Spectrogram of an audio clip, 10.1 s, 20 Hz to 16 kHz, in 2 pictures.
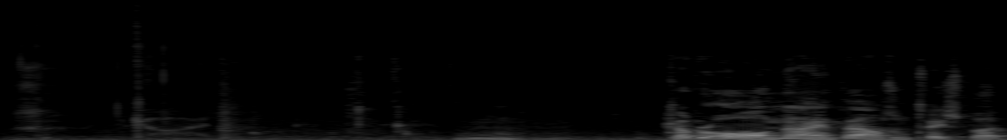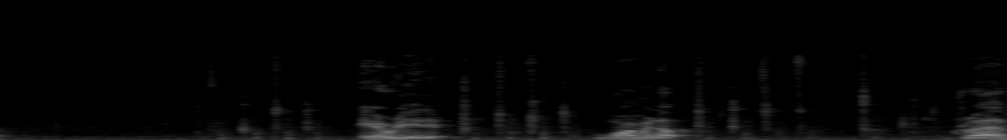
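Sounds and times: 
mouth smacking while eating vanilla ice cream off an upside-down spoon: 0:01.7 - 0:02.8, 0:05.9 - 0:09.9
speech: 0:03.4 - 0:05.2, 0:06.8 - 0:07.4, 0:08.0 - 0:08.6, 0:09.8 - 0:10.0.

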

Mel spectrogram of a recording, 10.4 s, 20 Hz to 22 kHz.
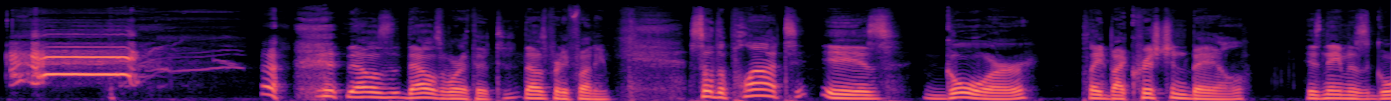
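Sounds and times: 
person imitating a screaming goat: 0:00.0 - 0:01.2
speech: 0:02.4 - 0:10.4.

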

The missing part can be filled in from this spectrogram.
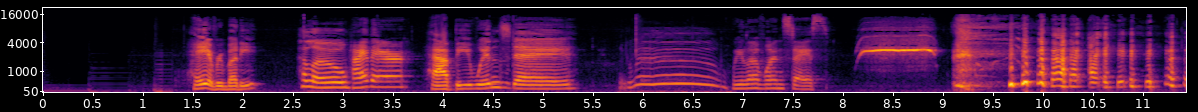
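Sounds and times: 
speech: 0:01.5 - 0:06.2, 0:06.9 - 0:08.3, 0:10.1 - 0:11.4
whistle blast: 0:08.2 - 0:09.1.

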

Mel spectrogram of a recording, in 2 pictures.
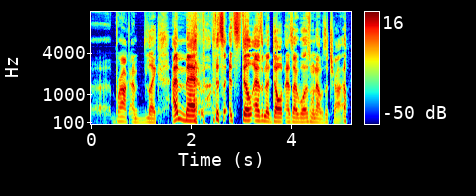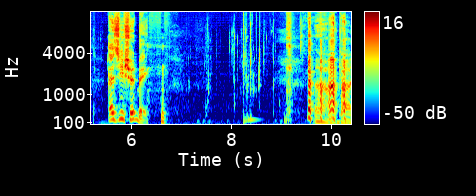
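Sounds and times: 
speech: 0:00.5 - 0:06.8, 0:09.5 - 0:10.3
liquid gulps: 0:06.8 - 0:09.5
sipping from a water bottle: 0:06.9 - 0:09.5
laughter: 0:09.1 - 0:10.3.

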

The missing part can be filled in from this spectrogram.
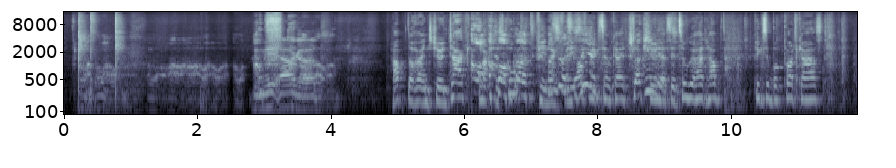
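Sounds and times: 
sharp loud slaps: 0:00.0 - 0:01.0
speech: 0:00.5 - 0:04.1, 0:04.9 - 0:11.7
laughter: 0:06.1 - 0:08.2.

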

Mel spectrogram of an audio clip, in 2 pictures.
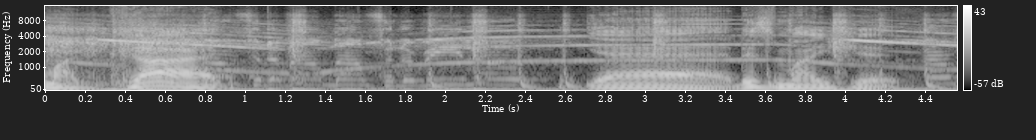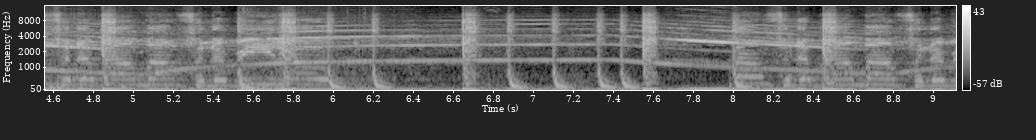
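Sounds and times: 
speech: 0:00.0 - 0:01.1, 0:02.7 - 0:04.4
fast punchy electronic dance beat: 0:00.0 - 0:01.4, 0:02.1 - 0:07.5
rising and falling siren wails: 0:00.0 - 0:09.0.

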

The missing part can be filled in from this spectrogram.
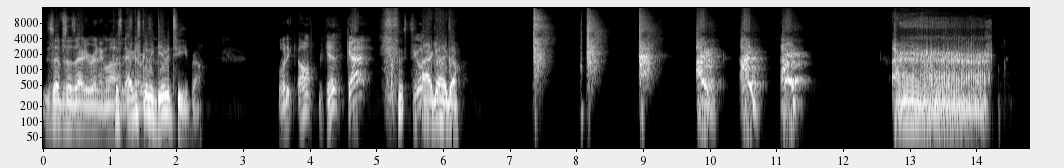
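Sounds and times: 
speech: 0:00.0 - 0:02.5, 0:03.6 - 0:06.4, 0:09.9 - 0:11.4, 0:12.7 - 0:13.6
voice imitating dog barks: 0:09.8 - 0:11.6
voice imitating deep rough growl: 0:12.7 - 0:14.4.

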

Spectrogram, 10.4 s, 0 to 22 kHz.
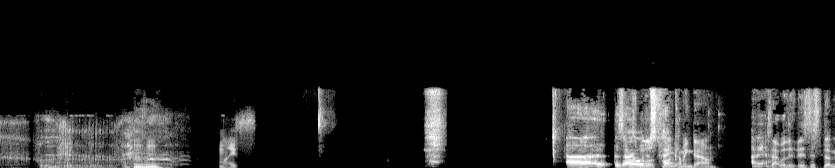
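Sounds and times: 
voice imitating a loud amplified snoring purr: 0:00.0 - 0:02.2
speech: 0:01.6 - 0:02.1, 0:02.9 - 0:03.2, 0:07.1 - 0:10.4.

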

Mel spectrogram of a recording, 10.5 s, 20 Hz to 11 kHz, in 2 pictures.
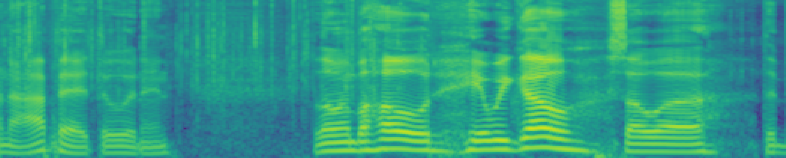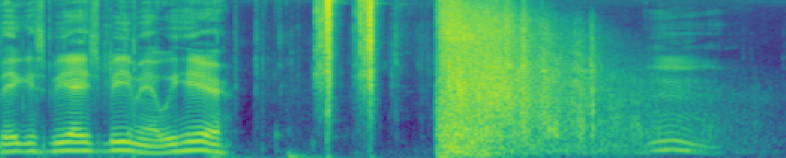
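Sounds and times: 
speech: 0:00.0 - 0:01.4, 0:02.1 - 0:07.5, 0:09.6 - 0:10.1
sharp gunshot cracks: 0:08.2 - 0:10.3.

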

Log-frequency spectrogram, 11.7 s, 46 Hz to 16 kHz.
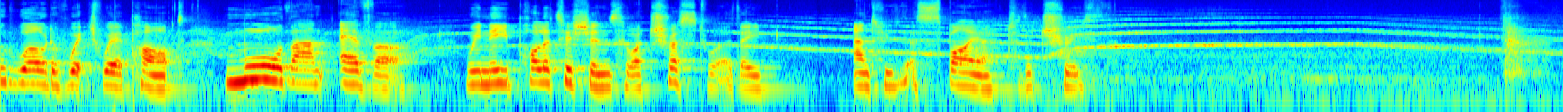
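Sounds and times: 
speech: 0:00.0 - 0:08.3
ambulance siren wailing outside: 0:00.0 - 0:11.7.

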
